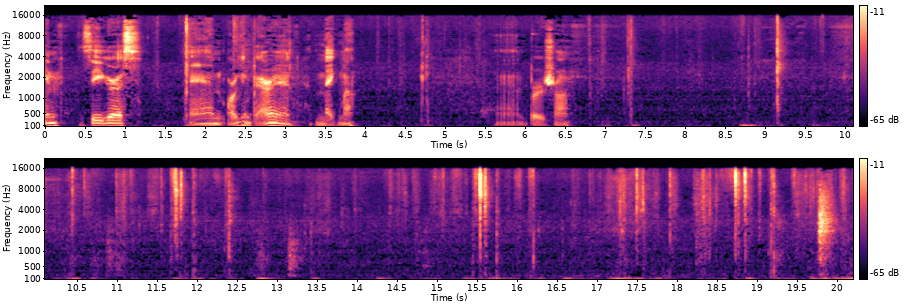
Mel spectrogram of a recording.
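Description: Plastic-sleeved cards rustle and click as hands handle them.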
